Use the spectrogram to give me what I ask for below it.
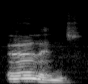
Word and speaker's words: Öhlins: Nobody knows this, and a Swedish person, a Swedish person has corrected me. It's Öhlins.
